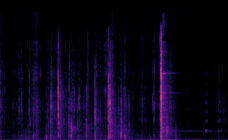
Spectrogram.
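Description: Paper crinkling and tearing as a credit card envelope is ripped open with an oversized metal fork, a series of close, uneven rustles building to one sharp tear, then a brief faint ring.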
